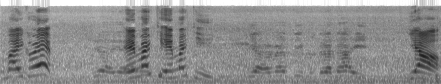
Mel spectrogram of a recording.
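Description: Short bits of talk over the steady noise of street traffic, with motor scooters running close by.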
